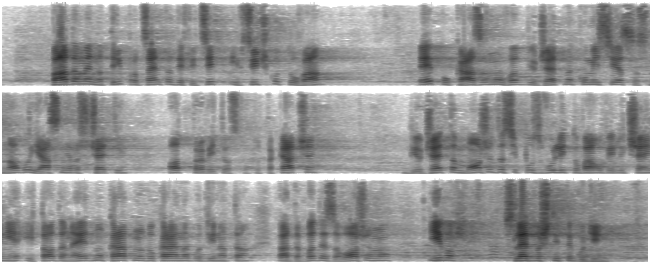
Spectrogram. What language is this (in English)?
Bulgarian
